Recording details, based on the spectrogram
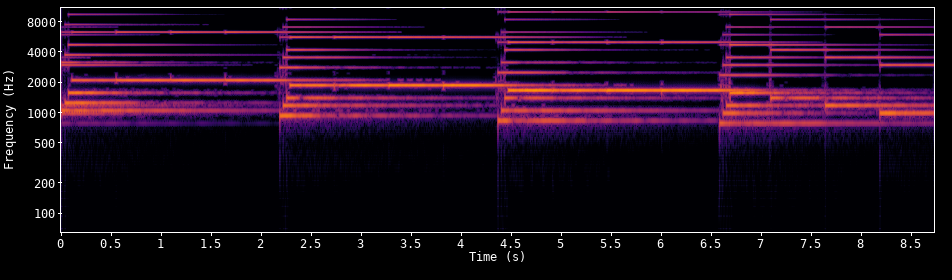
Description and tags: Part of the Beta loopset, a set of complementary synth loops. It is in the key of C minor, following the chord progression Cm Bb Fm G7. It is four bars long at 110bpm. It is normalized.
